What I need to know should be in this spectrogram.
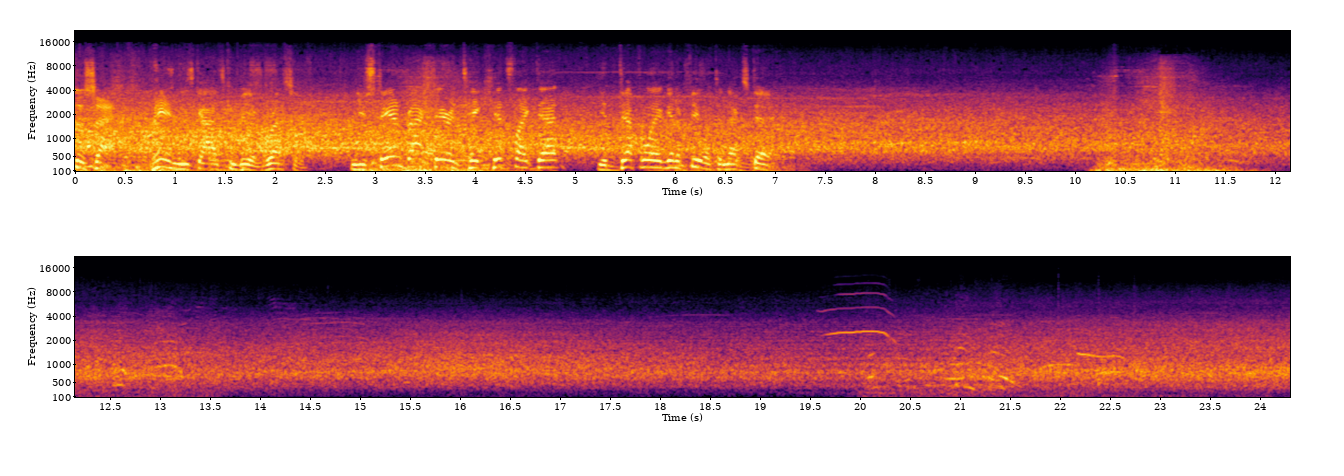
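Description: A stadium crowd roars and cheers steadily.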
